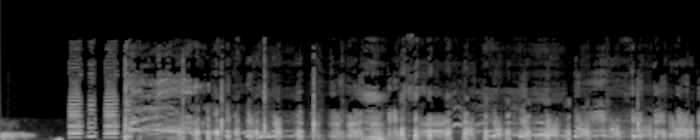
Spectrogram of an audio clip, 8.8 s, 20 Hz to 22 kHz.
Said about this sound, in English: Moment of noise coming up in 5, 4, 3, 2, 1. Everybody honk. Delay. It's a delay. It's a delay. There's one.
